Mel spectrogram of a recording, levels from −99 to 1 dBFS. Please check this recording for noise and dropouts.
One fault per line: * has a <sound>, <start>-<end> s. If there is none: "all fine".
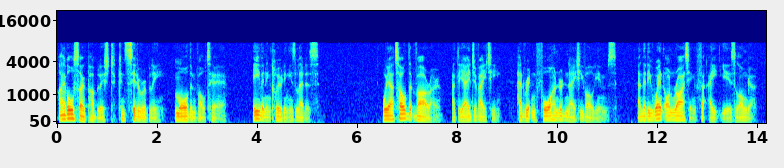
all fine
